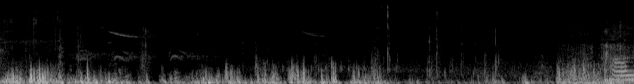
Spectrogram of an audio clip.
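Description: Wind buffeting the microphone: an uneven low rumble that rises and falls in gusts. Over it a bird gives two short falling calls, about one and three seconds in.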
